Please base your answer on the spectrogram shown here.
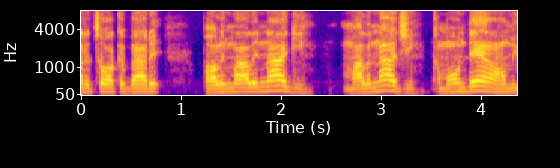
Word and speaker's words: Malignaggi: about this Paulie malignagi I think he pronounced it the proper way Paulie malinagi but I think he just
